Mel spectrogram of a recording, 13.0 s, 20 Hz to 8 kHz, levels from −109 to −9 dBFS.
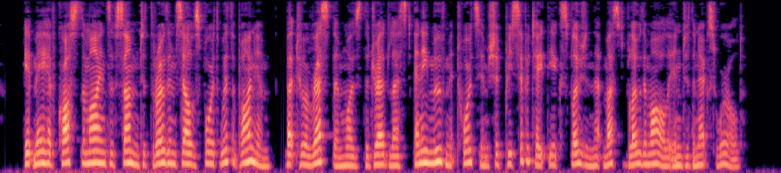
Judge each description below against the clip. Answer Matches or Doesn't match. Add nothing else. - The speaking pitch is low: Doesn't match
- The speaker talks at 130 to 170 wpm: Doesn't match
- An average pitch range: Matches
